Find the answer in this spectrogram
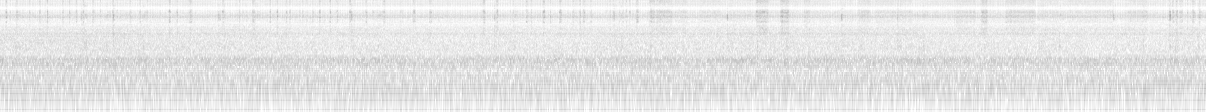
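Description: Near silence: faint room tone with scattered small, faint clicks.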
